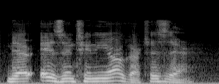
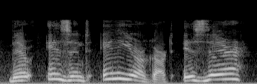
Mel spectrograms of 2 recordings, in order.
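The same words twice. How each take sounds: First: The tag sounds certain, simply expecting agreement. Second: The tag sounds like a genuine, uncertain question. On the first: The asker is sure there isn't any. "under the sure of the answer" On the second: The asker does not know the answer. "under the unsure of the answer, real question"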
